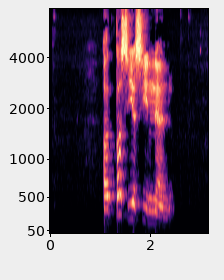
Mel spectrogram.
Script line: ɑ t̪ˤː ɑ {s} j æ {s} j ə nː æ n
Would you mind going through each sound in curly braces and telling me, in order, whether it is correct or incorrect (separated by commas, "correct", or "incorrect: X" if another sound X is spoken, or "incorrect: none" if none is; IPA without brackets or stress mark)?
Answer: correct, correct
